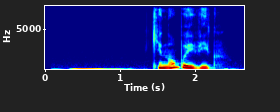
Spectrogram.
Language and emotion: Russian, neutral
